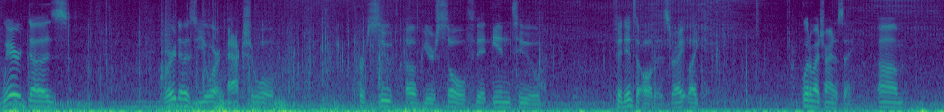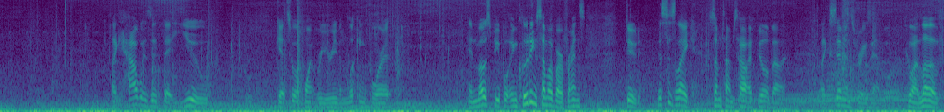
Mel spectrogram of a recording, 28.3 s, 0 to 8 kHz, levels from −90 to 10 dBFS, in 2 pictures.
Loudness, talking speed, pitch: -34 LUFS, 140 wpm, 90 Hz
